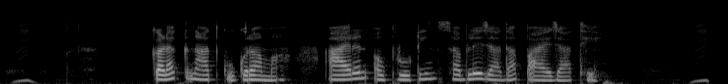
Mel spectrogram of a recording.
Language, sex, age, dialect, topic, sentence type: Chhattisgarhi, female, 18-24, Western/Budati/Khatahi, agriculture, statement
